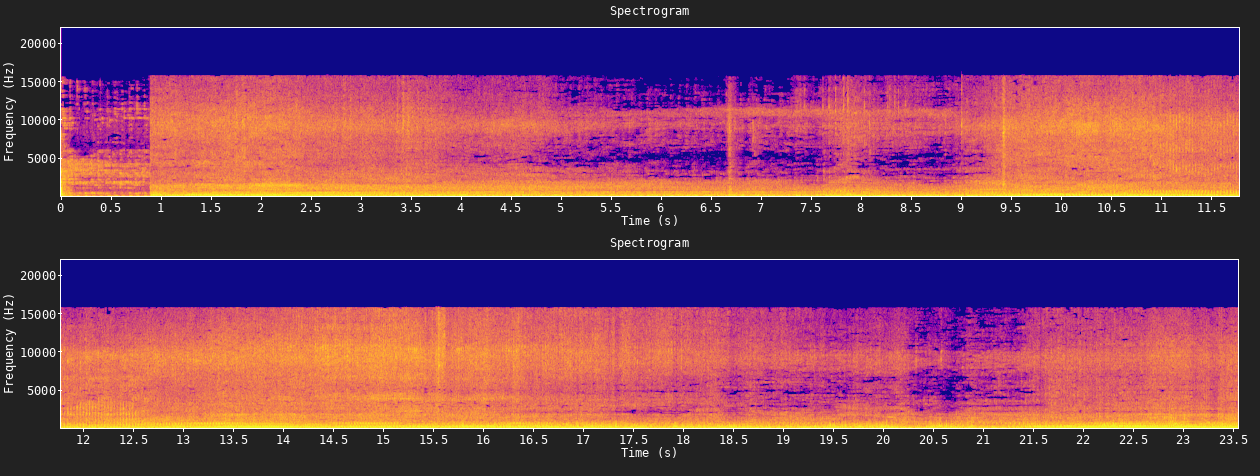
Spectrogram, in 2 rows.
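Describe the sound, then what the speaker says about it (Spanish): A SYM NHX 190i motorcycle on a test ride, its engine droning steadily at close range with rising and falling revs and rushing wind noise throughout, no talking. "vamos a poner entonces la motocicleta pues en prueba"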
